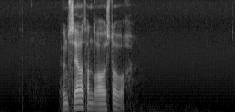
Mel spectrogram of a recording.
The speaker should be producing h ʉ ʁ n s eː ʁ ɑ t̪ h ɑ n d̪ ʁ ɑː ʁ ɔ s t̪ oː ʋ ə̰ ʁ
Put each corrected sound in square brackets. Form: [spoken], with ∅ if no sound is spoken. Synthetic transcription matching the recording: h ʉ [∅] n s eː ʁ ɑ t̪ h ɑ n d̪ ʁ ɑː ʁ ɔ s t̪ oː ʋ ə̰ ʁ

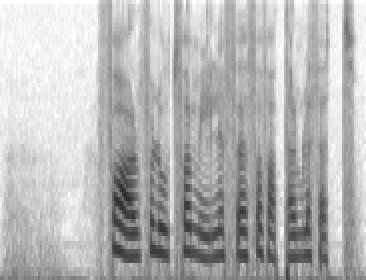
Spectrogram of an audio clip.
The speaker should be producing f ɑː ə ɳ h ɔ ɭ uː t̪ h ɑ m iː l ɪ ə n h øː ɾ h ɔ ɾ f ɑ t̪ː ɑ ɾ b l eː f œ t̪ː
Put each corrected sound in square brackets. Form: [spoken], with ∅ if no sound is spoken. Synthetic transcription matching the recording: f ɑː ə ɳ [f] ɔ ɭ uː t̪ [f] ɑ m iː l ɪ ə n [f] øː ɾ [f] ɔ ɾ f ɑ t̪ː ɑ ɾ b l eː f œ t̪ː

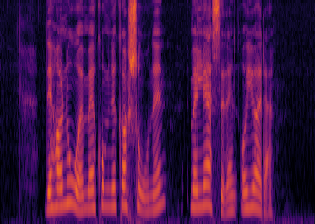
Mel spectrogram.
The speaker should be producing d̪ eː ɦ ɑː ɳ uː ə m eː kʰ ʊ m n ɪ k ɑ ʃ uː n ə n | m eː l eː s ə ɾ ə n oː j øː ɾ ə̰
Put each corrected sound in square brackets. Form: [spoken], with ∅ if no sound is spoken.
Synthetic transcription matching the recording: d̪ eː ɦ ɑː ɳ uː ə m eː kʰ ʊ m n ɪ k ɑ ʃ uː n ə n | m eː l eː s ə ɾ ə n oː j øː ɾ ə̰

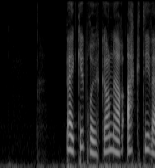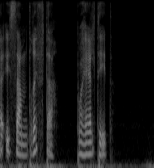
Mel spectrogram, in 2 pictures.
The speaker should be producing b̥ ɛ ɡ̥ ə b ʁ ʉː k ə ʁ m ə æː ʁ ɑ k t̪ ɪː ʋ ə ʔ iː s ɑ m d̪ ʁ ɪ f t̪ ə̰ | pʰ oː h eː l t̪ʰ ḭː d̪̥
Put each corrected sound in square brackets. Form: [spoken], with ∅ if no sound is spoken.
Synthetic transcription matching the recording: b̥ ɛ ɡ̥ ə b ʁ ʉː k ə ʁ [n] ə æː ʁ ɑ k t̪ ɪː ʋ ə ʔ iː s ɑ m d̪ ʁ ɪ f t̪ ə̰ | pʰ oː h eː l t̪ʰ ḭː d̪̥

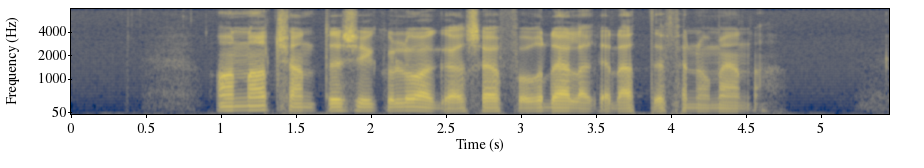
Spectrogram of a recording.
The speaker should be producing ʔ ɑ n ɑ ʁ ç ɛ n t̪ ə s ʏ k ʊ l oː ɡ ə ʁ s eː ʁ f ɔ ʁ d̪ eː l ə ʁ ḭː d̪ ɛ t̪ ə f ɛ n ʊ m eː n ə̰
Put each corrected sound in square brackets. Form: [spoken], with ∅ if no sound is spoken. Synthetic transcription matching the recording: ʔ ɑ n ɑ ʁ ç ɛ n t̪ ə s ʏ k ʊ l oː ɡ ə ʁ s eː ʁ f ɔ ʁ d̪ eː l ə ʁ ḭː d̪ ɛ t̪ ə f ɛ n ʊ m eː n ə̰

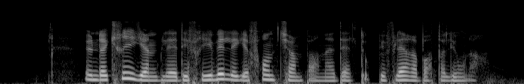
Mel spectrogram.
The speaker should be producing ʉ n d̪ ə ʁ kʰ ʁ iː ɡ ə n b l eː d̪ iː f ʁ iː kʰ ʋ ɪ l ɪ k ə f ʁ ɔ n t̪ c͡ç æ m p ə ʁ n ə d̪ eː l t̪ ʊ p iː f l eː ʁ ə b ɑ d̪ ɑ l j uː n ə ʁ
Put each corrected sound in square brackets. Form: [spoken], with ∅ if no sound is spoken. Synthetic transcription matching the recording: ʉ n d̪ ə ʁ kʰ ʁ iː ɡ ə n b l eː d̪ iː f ʁ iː [∅] ʋ ɪ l ɪ [ɡ] ə f ʁ ɔ n t̪ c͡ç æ m p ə ʁ n ə d̪ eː l t̪ ʊ p iː f l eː ʁ ə b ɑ [t̪] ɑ l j uː n ə ʁ

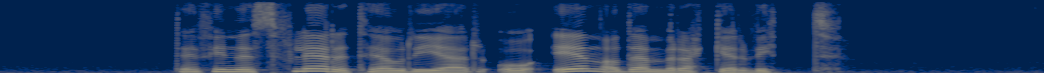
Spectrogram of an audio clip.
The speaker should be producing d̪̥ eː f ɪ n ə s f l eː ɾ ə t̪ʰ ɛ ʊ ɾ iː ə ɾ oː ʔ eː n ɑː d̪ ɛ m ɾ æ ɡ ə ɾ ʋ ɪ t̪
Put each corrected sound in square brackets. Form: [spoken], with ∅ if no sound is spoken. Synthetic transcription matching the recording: d̪̥ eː f ɪ n ə s f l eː ɾ ə t̪ʰ ɛ ʊ ɾ iː ə ɾ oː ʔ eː n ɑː d̪ ɛ m ɾ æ [k] ə ɾ ʋ ɪ t̪

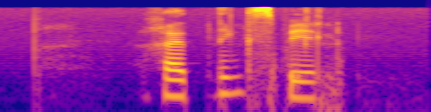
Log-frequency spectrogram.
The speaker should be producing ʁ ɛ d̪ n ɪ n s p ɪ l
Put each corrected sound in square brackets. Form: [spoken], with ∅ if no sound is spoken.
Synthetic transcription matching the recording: ʁ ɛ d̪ n ɪ [ŋ] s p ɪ l

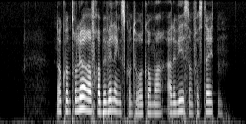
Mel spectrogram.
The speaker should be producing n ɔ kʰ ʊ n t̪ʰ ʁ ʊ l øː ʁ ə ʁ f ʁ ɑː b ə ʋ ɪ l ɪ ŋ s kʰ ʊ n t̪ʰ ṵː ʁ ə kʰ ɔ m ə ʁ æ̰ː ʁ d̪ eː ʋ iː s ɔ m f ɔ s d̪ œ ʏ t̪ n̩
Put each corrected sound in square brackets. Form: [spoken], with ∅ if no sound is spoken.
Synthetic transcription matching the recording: n ɔ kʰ ʊ n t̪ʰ ʁ ʊ l øː ʁ ə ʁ f ʁ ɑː b ə ʋ ɪ l ɪ ŋ s kʰ ʊ n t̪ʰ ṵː ʁ ə kʰ ɔ m ə ʁ æ̰ː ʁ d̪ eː ʋ iː s ɔ m f ɔ s [t̪] œ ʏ t̪ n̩

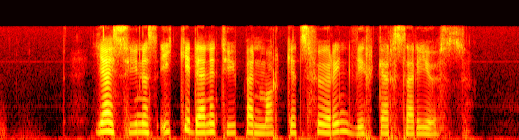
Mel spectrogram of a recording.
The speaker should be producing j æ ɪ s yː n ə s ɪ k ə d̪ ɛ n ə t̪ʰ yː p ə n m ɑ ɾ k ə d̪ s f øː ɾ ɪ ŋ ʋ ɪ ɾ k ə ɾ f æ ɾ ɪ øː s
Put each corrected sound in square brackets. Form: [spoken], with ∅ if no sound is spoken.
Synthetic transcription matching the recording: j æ ɪ s yː n ə s ɪ k ə d̪ ɛ n ə t̪ʰ yː p ə n m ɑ ɾ k ə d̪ s f øː ɾ ɪ ŋ ʋ ɪ ɾ k ə ɾ [s] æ ɾ ɪ øː s

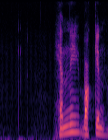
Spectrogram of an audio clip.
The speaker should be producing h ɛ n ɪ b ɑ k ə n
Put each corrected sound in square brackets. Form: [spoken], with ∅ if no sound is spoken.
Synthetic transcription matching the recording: h ɛ n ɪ b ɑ k ə n

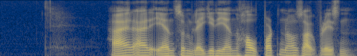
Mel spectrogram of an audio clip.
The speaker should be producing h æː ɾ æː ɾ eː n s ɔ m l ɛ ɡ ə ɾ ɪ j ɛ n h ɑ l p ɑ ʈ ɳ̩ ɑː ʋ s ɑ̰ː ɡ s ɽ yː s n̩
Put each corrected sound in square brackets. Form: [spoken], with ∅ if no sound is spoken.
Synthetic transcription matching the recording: h æː ɾ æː ɾ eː n s ɔ m l ɛ ɡ ə ɾ ɪ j ɛ n h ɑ l p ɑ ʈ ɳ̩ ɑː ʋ s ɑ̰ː ɡ [f] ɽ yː s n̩

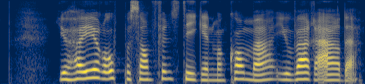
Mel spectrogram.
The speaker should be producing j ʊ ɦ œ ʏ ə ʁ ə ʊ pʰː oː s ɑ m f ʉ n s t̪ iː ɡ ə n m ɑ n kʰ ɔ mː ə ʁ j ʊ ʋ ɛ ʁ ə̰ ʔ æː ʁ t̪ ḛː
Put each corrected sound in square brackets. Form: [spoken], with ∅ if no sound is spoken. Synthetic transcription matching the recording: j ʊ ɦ œ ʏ ə ʁ ə ʊ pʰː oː s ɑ m f ʉ n s t̪ iː ɡ ə n m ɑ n kʰ ɔ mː ə ʁ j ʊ ʋ [æ] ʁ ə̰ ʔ æː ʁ [d̪] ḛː

